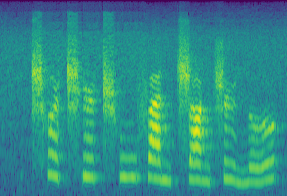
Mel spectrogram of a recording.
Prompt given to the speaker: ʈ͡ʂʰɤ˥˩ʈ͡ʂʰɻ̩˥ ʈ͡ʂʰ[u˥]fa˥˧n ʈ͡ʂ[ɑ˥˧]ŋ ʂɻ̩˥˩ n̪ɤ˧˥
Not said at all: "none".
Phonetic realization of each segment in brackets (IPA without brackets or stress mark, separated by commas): u˥, ɑ˥˧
